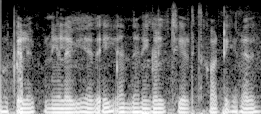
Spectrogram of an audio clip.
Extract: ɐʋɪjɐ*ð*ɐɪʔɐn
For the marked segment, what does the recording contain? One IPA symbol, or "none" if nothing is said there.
ð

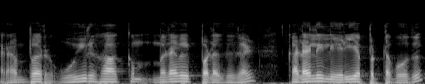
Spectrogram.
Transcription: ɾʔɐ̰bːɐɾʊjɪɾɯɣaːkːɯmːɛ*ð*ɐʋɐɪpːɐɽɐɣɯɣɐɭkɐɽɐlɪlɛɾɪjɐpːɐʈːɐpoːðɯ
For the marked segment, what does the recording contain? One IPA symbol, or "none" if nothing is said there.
ð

